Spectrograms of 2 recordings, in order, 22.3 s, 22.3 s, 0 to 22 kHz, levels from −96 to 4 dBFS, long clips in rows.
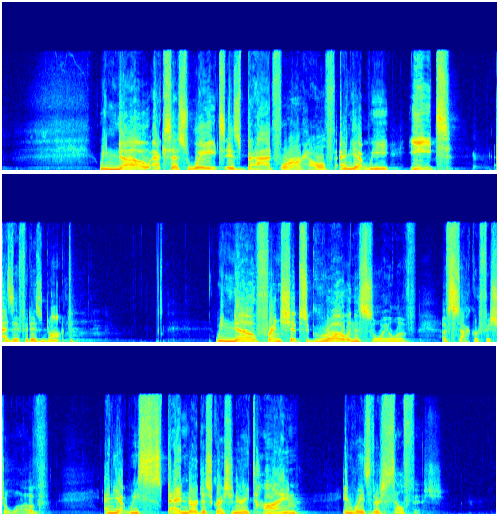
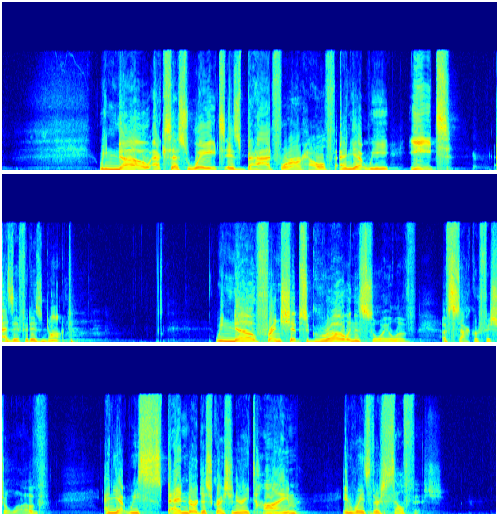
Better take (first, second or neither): neither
